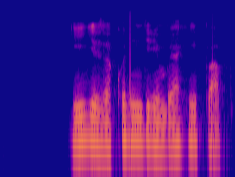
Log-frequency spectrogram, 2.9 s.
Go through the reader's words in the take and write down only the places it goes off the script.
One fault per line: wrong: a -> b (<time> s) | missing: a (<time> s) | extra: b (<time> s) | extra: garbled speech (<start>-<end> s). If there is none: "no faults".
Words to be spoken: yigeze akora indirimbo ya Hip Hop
no faults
